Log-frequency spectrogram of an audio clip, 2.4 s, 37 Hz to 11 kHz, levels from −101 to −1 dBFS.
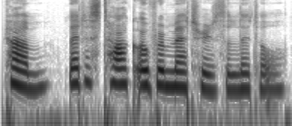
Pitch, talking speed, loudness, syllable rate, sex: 220 Hz, 195 wpm, -20 LUFS, 4.9 syllables/s, female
